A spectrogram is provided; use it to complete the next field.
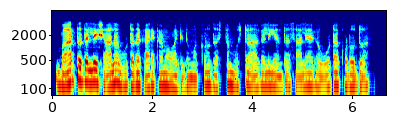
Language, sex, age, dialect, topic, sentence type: Kannada, male, 41-45, Dharwad Kannada, agriculture, statement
